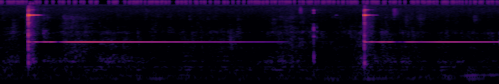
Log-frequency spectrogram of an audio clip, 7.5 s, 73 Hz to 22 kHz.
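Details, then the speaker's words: Tuning fork said to be 248 Hz, described as short-lasting, gives a high pure ringing tone that fades, then is struck again and rings on, during a simulated ASMR roleplay cranial nerve 8 hearing test. "And our last fork may also be a bit tricky. This one doesn't tend to last as long noisewise. This is our 248 hertz fork."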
